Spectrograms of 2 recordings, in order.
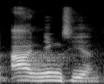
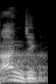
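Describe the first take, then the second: First: "anjing sia" pitched up, first vowel stretched into "aanying"; NY instead of J. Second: Said in the usual way. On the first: Shown as a demonstration. Teacher contrasting Bandung slang, "anjing" pronounced "anying". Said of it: "jadi N Y". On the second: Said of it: "Bukan anjing".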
